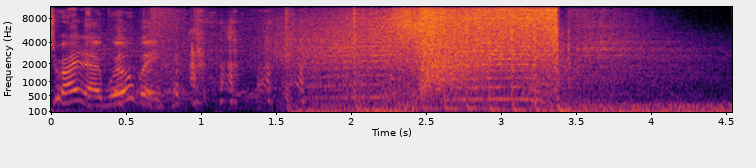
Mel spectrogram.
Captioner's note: laughs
